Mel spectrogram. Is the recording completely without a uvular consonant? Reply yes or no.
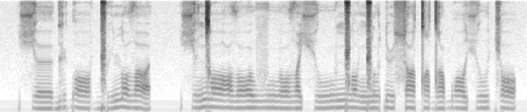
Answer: yes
